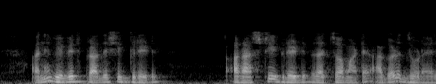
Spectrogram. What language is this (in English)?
Gujarati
